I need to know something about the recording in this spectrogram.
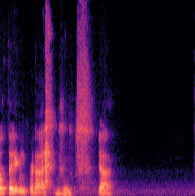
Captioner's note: laughs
